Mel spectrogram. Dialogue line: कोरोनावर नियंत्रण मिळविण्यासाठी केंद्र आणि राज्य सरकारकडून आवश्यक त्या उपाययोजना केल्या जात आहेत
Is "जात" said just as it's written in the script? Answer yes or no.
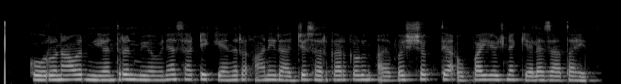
yes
